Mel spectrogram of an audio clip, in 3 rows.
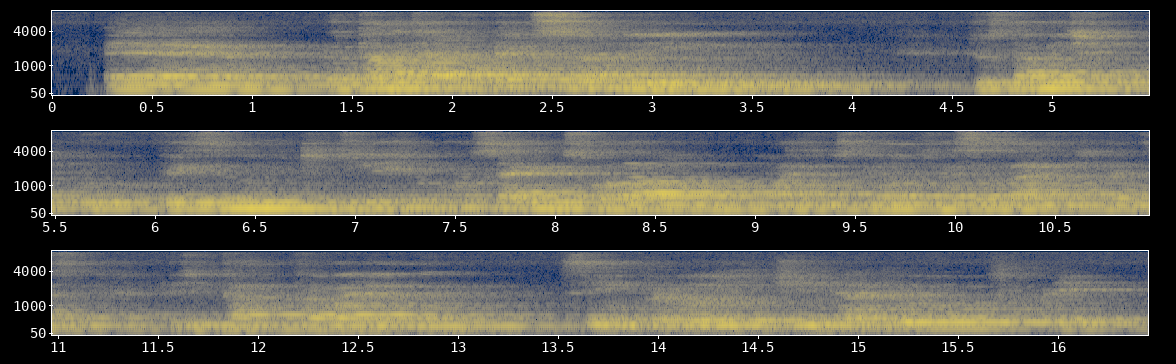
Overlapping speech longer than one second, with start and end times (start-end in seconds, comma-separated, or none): none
